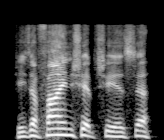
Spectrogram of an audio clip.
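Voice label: English male; Pirates Of The Caribbean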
